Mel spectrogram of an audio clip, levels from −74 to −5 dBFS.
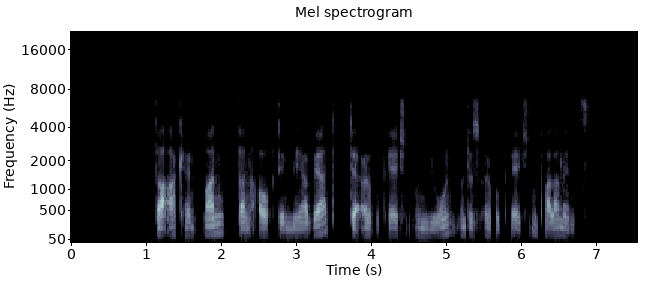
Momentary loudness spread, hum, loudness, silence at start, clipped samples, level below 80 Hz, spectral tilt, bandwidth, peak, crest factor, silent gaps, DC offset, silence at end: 12 LU; none; -37 LUFS; 1.15 s; under 0.1%; -78 dBFS; -4 dB/octave; 7.4 kHz; -12 dBFS; 26 dB; 1.69-1.74 s, 2.07-2.23 s, 2.71-2.75 s, 3.56-3.71 s, 4.12-4.16 s, 5.74-5.79 s, 6.73-6.77 s; under 0.1%; 0.65 s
